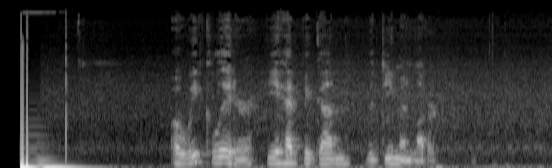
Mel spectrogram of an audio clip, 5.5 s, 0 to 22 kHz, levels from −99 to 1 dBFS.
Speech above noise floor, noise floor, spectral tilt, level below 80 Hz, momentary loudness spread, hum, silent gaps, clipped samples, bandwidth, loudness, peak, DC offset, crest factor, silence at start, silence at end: 30 dB; -64 dBFS; -7.5 dB/octave; -30 dBFS; 20 LU; none; none; under 0.1%; 15.5 kHz; -31 LUFS; -2 dBFS; under 0.1%; 22 dB; 0.2 s; 1.3 s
